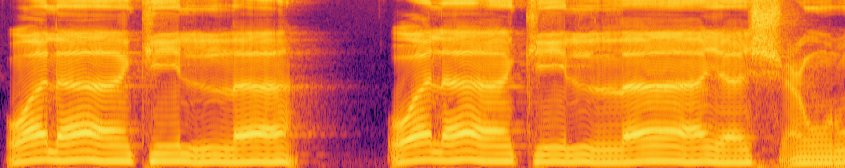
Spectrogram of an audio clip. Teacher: Nun sukun yang bertemu dengan lam maka tidak dibaca dengan ditahan. Walakil, ini harus kita perhatikan, tidak dibaca demikian, tapi cukup kita hilangkan nunnya, kemudian kita sisakan lam tasydid.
